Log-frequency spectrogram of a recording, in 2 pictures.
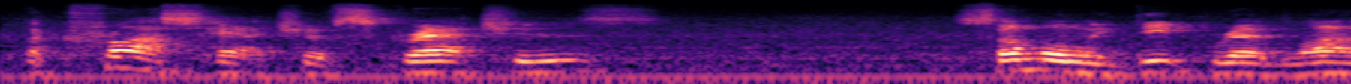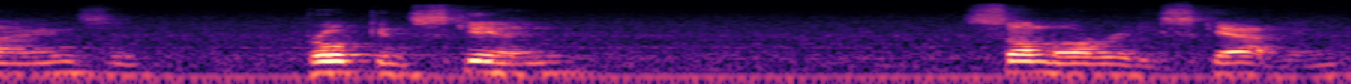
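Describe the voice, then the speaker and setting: A man reads literary fiction aloud on stage with deliberate, expressive phrasing. His voice is fairly high and very unhurried, picked up from a distance in a roomy space. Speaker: story reader. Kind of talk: dramatic reading of literary fiction to a live audience. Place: live stage reading event. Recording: echoey room, distant mic, faint noise.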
